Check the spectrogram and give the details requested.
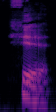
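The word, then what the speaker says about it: für: with the uml but the idea with the uml is that it adds a quality of an e no so actually another way thinking about the sound is to think of a o o o and put your lips in the shape they are when you make an O and keeping your lips in that shape pronounce an e exactly that's it that's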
